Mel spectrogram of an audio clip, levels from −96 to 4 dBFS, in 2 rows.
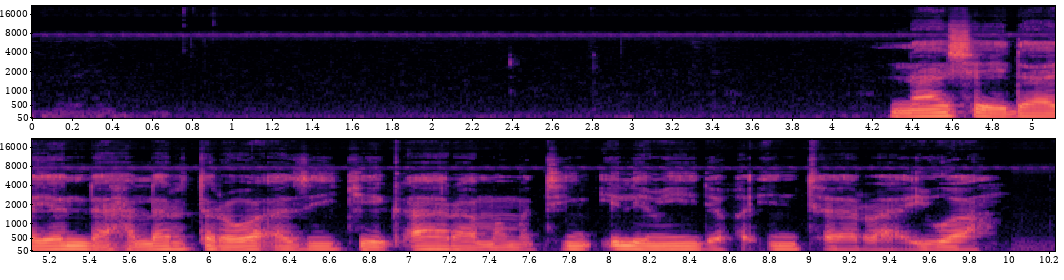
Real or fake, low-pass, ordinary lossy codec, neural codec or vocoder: real; none; none; none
